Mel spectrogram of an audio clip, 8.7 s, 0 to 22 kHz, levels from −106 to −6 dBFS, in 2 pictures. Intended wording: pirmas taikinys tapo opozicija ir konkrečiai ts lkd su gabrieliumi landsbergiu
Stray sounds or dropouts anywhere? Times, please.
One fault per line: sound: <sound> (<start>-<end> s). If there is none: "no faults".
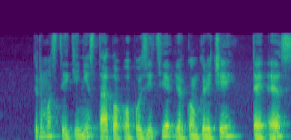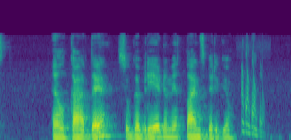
sound: chirp (8.0-8.4 s)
